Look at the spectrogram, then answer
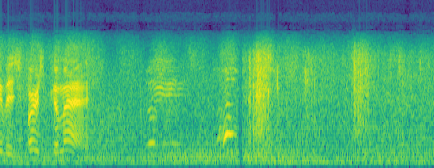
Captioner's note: officer shouts command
